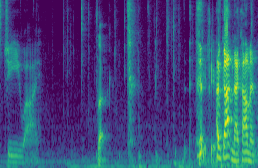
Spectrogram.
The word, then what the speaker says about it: GUI: you should know that it's not pronounced gooey it's it's an acronym so it's GUI look I've gotten that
